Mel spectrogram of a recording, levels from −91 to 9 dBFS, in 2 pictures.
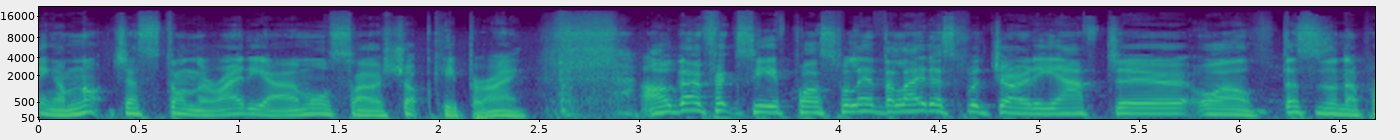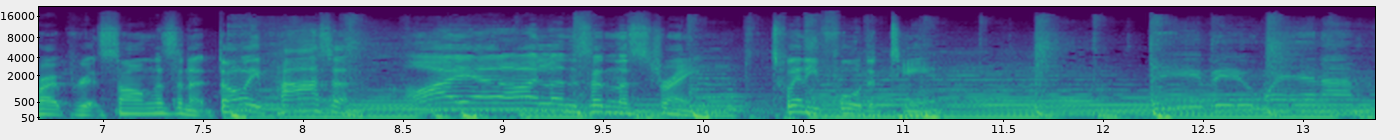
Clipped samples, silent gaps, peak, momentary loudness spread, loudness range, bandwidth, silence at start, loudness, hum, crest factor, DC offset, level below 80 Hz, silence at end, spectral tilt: under 0.1%; none; -12 dBFS; 3 LU; 1 LU; 19 kHz; 0 s; -26 LUFS; none; 14 dB; under 0.1%; -36 dBFS; 0 s; -4 dB/octave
